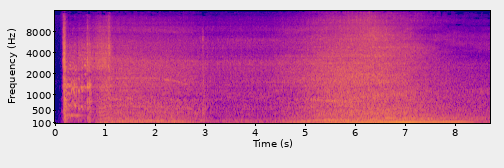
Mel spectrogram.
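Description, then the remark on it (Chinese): A car engine cranks and catches with a brief sputtering burst, then settles into a steady idle before revving up to a louder, deeper hum. No one speaks. “阿生你快开车吧”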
